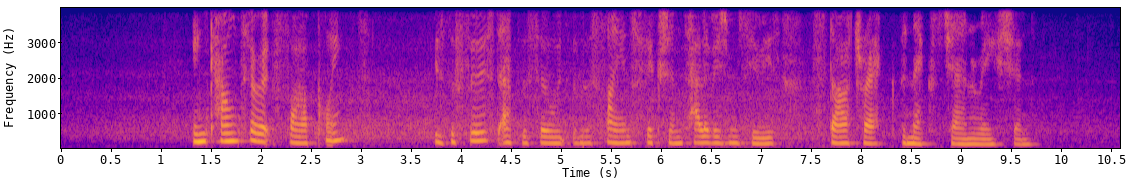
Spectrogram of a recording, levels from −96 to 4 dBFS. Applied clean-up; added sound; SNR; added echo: none; Train; 17 dB; none.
